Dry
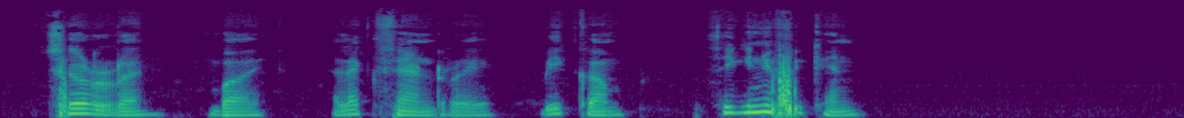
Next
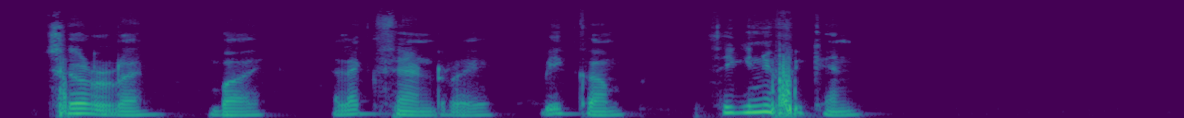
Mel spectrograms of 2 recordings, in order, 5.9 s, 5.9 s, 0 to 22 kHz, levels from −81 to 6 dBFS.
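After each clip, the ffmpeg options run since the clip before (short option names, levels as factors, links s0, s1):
-af "bandreject=f=50:t=h:w=6,bandreject=f=100:t=h:w=6,bandreject=f=150:t=h:w=6,volume=0.398"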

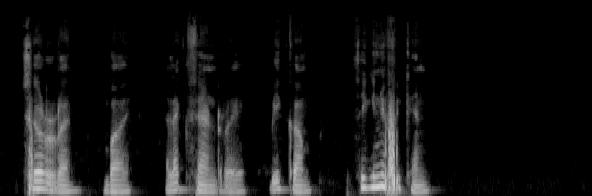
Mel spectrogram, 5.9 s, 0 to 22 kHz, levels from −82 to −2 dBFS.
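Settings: -af "equalizer=f=3300:t=o:w=0.77:g=-11.5,volume=1.41"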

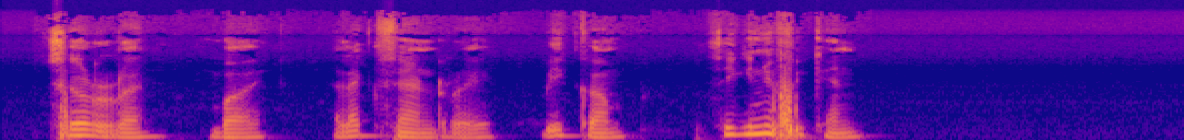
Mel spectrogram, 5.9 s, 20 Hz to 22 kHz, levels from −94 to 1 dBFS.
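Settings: -af "aexciter=amount=9.2:drive=7.4:freq=3600,volume=0.891"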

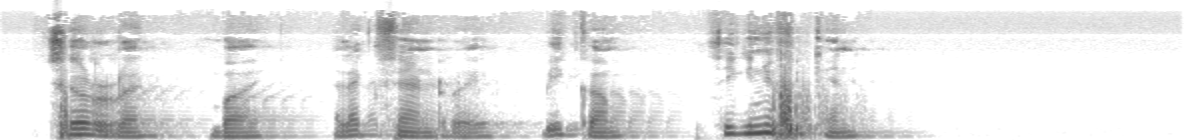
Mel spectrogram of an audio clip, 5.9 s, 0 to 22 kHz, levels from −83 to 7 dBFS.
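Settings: -filter_complex "[0:a]asplit=2[s0][s1];[s1]adelay=95,lowpass=f=4300:p=1,volume=0.133,asplit=2[s2][s3];[s3]adelay=95,lowpass=f=4300:p=1,volume=0.49,asplit=2[s4][s5];[s5]adelay=95,lowpass=f=4300:p=1,volume=0.49,asplit=2[s6][s7];[s7]adelay=95,lowpass=f=4300:p=1,volume=0.49[s8];[s0][s2][s4][s6][s8]amix=inputs=5:normalize=0,volume=0.75"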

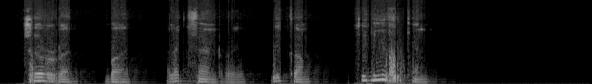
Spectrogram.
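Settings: -af "acrusher=bits=6:dc=4:mix=0:aa=0.000001,volume=0.75"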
